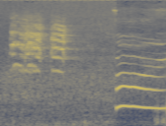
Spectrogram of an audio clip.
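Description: Nanday parakeets calling: two short, high, raspy chattering calls in the first second, then a louder, drawn-out, clear call from about one and a half seconds in.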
